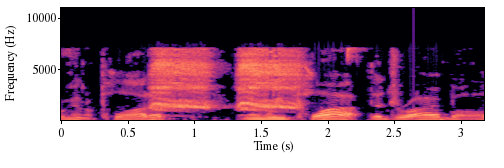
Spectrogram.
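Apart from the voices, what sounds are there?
crow cawing in the background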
